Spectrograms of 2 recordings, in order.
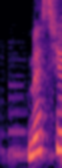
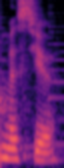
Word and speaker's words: Monsieur: Madame and if it's a man Bonjour Monsieur Monsieur is a difficult word to pronounce so listen to it again and again please repeat after me Bonjour Monsieur if it's after 6:00 p.m.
